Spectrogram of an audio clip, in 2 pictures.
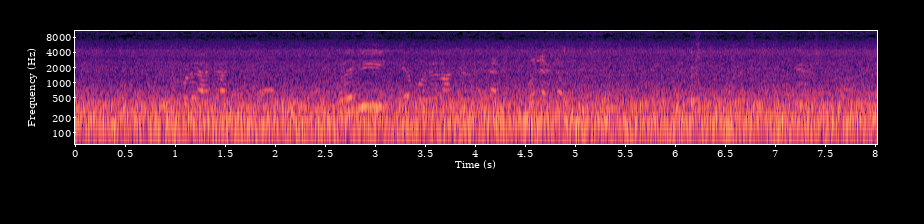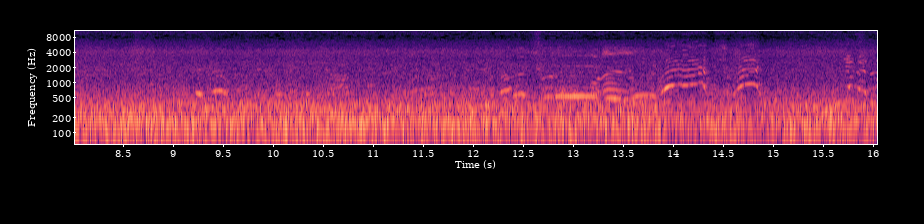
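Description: Men chant and call out in a crowd outdoors.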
